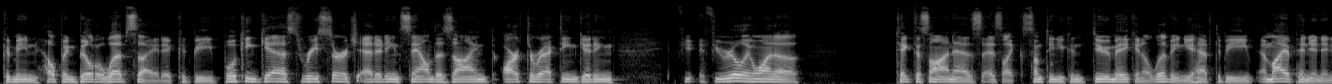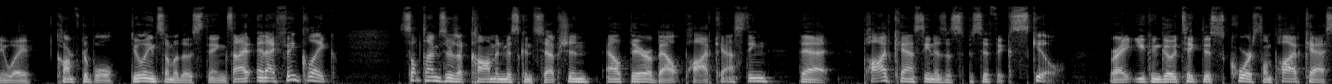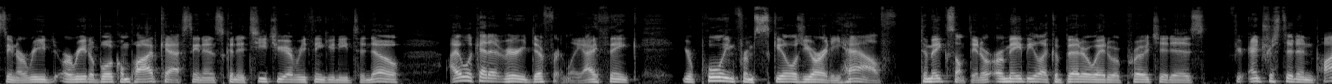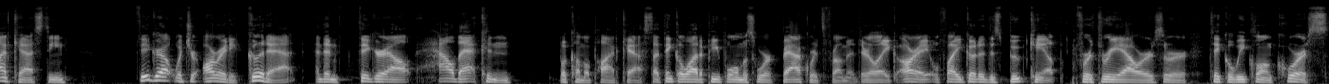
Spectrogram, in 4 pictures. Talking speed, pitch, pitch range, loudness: 205 wpm, 120 Hz, 105-130 Hz, -23 LUFS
